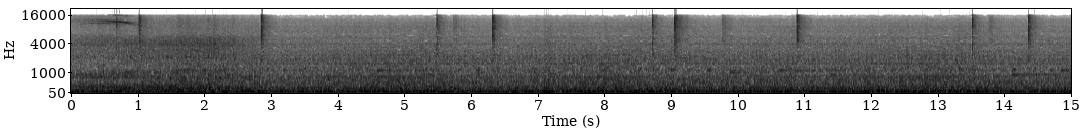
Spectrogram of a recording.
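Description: Train wheels click over rail joints at irregular intervals.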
